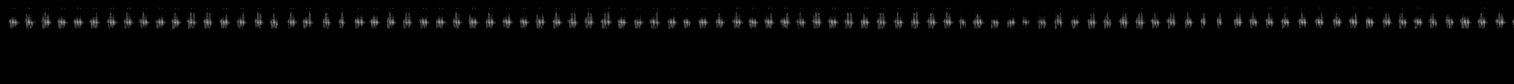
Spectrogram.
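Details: Tropical house cricket (Gryllodes sigillatus) singing near Starnberg, Germany, on 19 November 2021, recorded with an ultrasound detector; steady high, dry chirps repeated about three times a second without pause over a quiet, clean background.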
